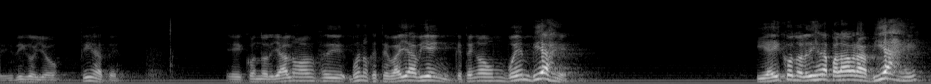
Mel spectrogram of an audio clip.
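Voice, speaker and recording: Animated man preaching a lesson. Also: high-pitched. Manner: animated storyteller who acts out dialogue and swings from hushed asides to loud emphasis. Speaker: health lecturer at a Bible prophecy school. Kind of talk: preached lecture with personal stories.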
